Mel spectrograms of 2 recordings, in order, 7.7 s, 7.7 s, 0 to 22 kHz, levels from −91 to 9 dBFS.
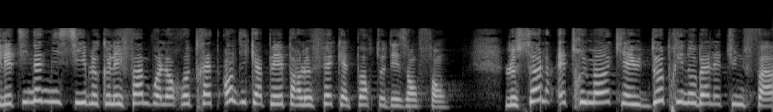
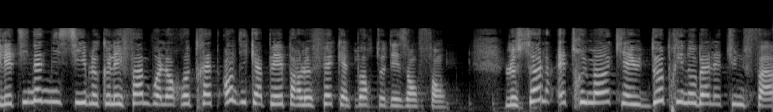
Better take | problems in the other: first | noise reduction (neural separator model SepFormer DNS4)

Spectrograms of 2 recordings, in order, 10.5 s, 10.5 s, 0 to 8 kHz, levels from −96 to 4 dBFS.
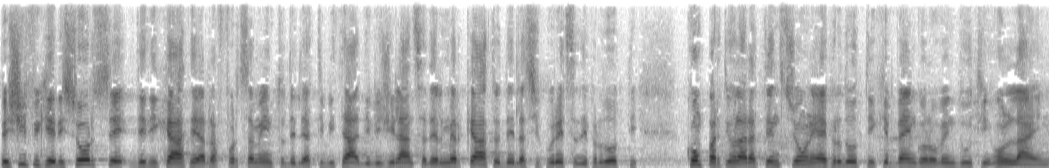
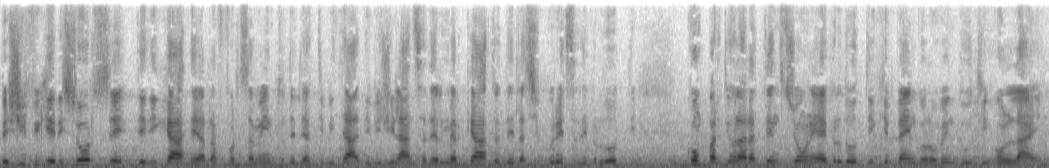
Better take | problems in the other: first | background sound (Train); 6 dB below the speech

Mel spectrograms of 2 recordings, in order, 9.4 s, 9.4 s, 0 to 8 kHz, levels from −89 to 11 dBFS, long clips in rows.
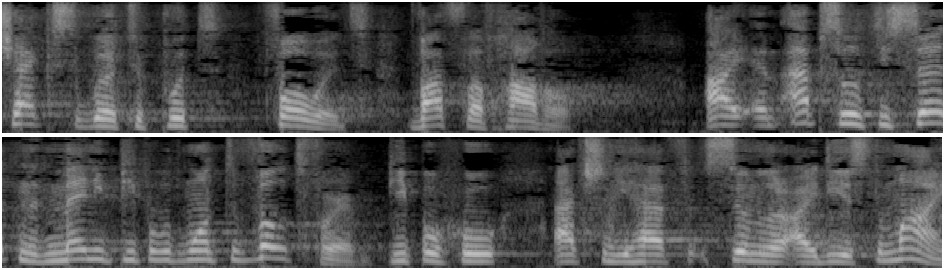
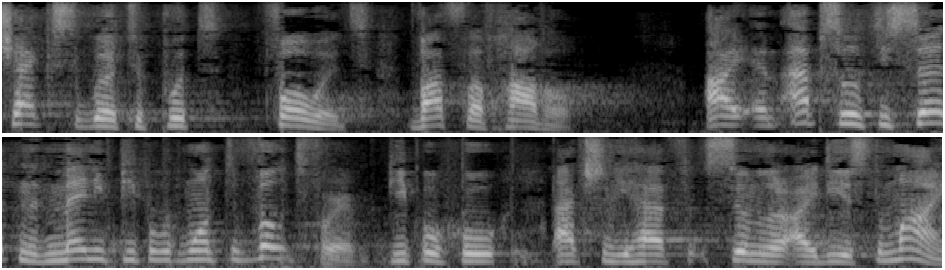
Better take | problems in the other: first | noise reduction (neural separator model SepFormer DNS4)

